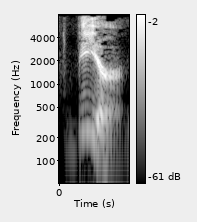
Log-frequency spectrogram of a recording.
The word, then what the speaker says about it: bier: It has a different word that's pronounced bier, B-I-E-R. It's pronounced bier.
